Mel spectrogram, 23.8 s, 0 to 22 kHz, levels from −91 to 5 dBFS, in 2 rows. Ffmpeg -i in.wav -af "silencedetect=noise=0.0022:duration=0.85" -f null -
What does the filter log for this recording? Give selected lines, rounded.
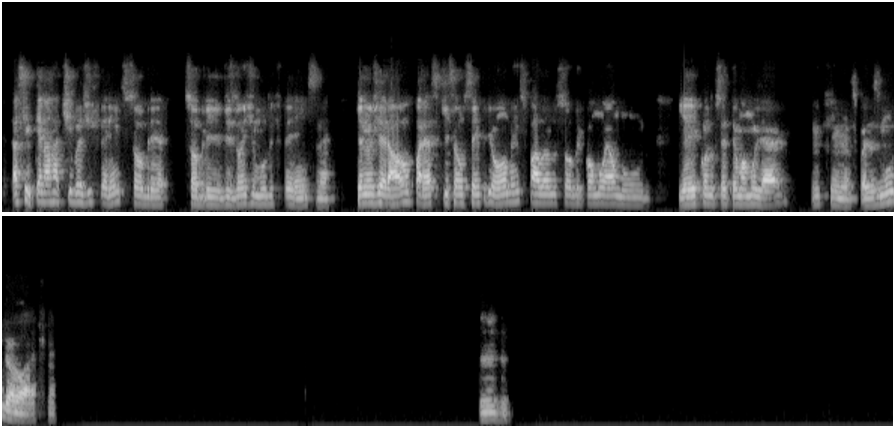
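silence_start: 12.59
silence_end: 18.24 | silence_duration: 5.66
silence_start: 18.65
silence_end: 23.78 | silence_duration: 5.13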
